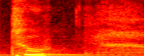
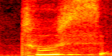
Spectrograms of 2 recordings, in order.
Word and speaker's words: tous: peut aussi être prononcé tout on prononce tous avec un S quand c'est un pronom par exemple dans la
